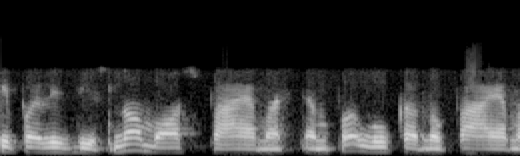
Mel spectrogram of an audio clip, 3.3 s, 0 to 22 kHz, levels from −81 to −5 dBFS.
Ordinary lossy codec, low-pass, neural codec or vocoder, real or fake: AAC, 48 kbps; 7.2 kHz; none; real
